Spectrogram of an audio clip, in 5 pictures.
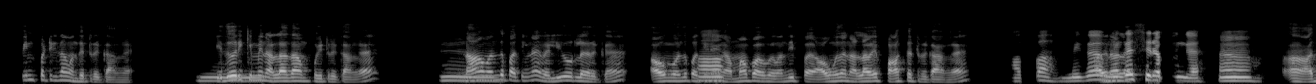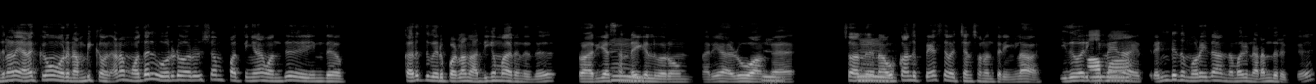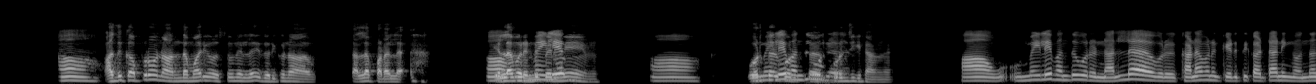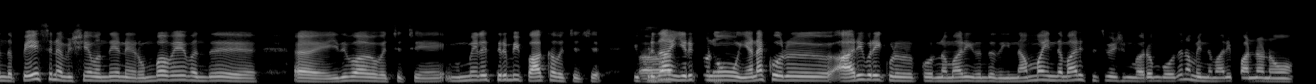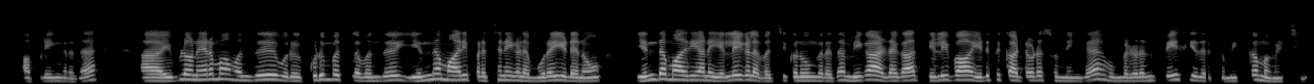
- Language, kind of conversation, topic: Tamil, podcast, குடும்பத்தில் எல்லைகளை அமைத்த அனுபவத்தை நீங்கள் எப்படி சமாளித்தீர்கள்?
- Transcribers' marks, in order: laughing while speaking: "தள்ளப்படல"; in English: "சிச்சுவேஷன்"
